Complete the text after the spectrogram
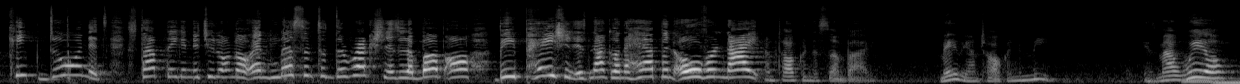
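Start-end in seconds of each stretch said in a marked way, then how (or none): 0.1-7.6 high, loud, fast voice of God urging her on. Acted. God telling the preacher to be a musician, high and fast. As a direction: speak as God, lifted and eager. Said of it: "He said".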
